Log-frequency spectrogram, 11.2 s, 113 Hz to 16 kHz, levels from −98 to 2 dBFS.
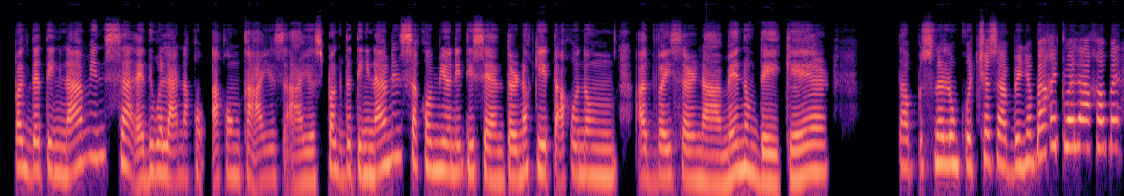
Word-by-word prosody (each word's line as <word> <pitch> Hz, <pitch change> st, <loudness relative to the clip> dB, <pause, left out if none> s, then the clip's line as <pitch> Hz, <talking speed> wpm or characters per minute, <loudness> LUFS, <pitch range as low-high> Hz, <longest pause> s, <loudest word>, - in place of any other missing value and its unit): Pagdating 220 Hz, -3 st, -1 dB
namin 280 Hz, +9 st, 0 dB
sa 260 Hz, -10 st, 0 dB
eh, -, -, +3 dB
'di 210 Hz, -, -3 dB
wala 195 Hz, -4 st, +1 dB
na'ko 185 Hz, +1 st, -8 dB
akong 190 Hz, +1 st, -3 dB
kaayos-ayos, 175 Hz, -1 st, -3 dB
pagdating 205 Hz, -2 st, -1 dB
namin 250 Hz, +8 st, +2 dB
sa 265 Hz, -4 st, +1 dB
community 220 Hz, -2 st, +1 dB
center, 185 Hz, -2 st, +1 dB
nakita 205 Hz, 0 st, 0 dB
ako 200 Hz, -1 st, -4 dB
nung 190 Hz, -1 st, -1 dB, 0.2 s
adviser 185 Hz, 0 st, 0 dB
namin 165 Hz, +5 st, +1 dB
nung 205 Hz, -4 st, 0 dB
daycare. 180 Hz, +6 st, +1 dB, 0.7 s
Tapos 230 Hz, -1 st, -4 dB
nalungkot 255 Hz, -1 st, +4 dB
siya, 280 Hz, -1 st, -1 dB
sabi 240 Hz, +1 st, 0 dB
niya 270 Hz, -, +1 dB
bakit 370 Hz, +6 st, +1 dB
wala 390 Hz, 0 st, +6 dB
ka 380 Hz, -1 st, +3 dB
man 390 Hz, 0 st, +2 dB
205 Hz, 160 wpm, -22 LUFS, 185-240 Hz, 0.7 s, wala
